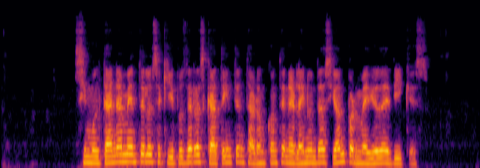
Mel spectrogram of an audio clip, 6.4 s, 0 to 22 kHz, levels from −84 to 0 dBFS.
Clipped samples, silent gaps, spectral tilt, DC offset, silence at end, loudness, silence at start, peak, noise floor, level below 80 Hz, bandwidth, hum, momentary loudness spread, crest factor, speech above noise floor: under 0.1%; none; -6.5 dB/octave; under 0.1%; 0.75 s; -19 LUFS; 1 s; -2 dBFS; -68 dBFS; -50 dBFS; 13 kHz; none; 9 LU; 18 dB; 50 dB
